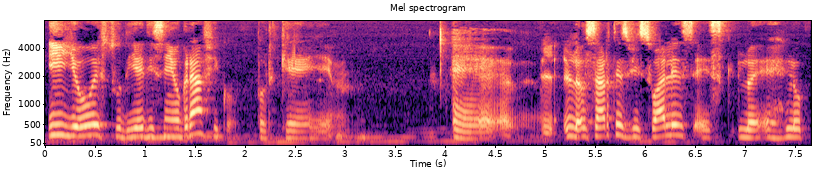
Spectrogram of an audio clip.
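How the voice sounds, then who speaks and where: A woman from France, in her forties, answers interview questions about her life in an unhurried way. She pauses often and fills gaps with soft hesitations and restarts, thinking aloud as she goes. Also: medium pitch, gravelly, slight background noise. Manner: hesitant, many fillers and restarts. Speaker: interview guest, illustrator. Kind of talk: reflective conversational interview.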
